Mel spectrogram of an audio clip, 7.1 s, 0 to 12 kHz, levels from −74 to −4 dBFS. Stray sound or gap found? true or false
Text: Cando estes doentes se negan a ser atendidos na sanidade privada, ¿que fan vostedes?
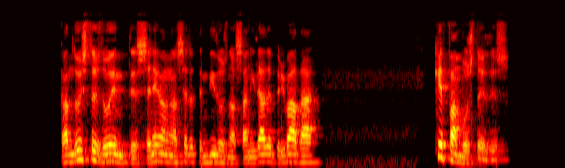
false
